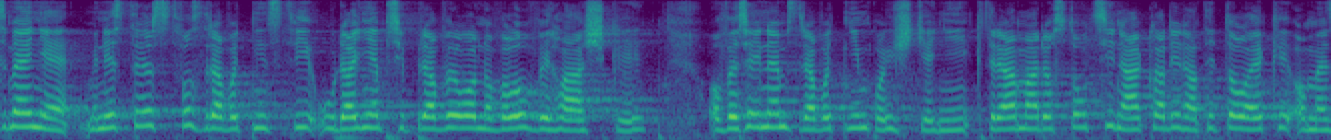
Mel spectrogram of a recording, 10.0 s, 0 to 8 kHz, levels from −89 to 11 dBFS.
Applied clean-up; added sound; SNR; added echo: none; none; none; none.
